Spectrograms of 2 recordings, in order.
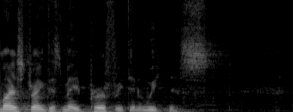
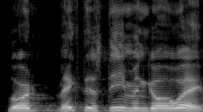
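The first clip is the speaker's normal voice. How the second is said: voicing Paul's plea to the Lord, a touch louder and higher; pleading prayer; 5 semitones higher, 6 dB louder than usual. Paul begging the Lord to remove the demon, pleading. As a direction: beg God to take it away. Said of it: "He's saying".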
